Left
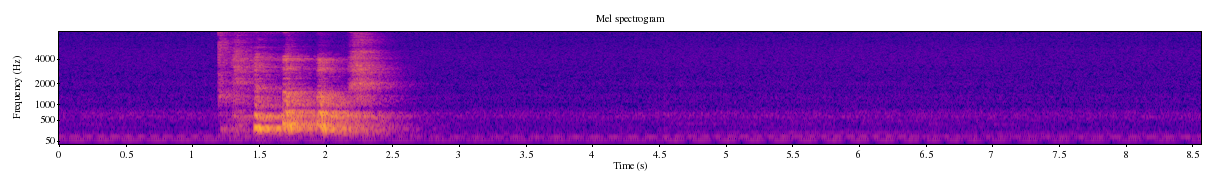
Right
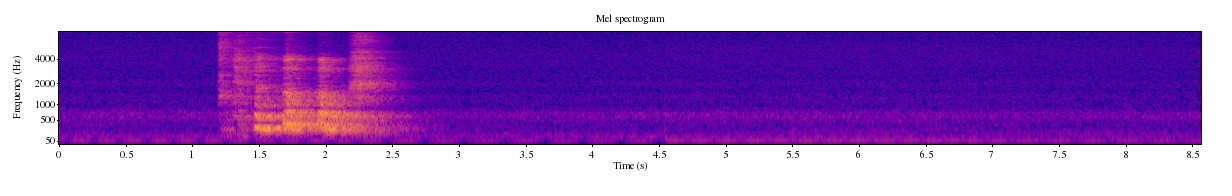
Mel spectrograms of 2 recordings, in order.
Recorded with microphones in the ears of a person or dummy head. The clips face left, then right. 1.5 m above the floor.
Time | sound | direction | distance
1.2 | a giggle | 50° left (ahead or behind) | 1.0 m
